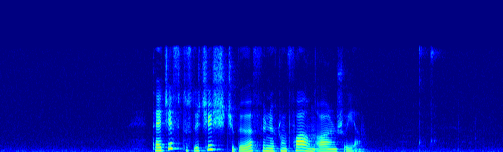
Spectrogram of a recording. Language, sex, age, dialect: Faroese, female, 36-60, Norðurstreymoy/Eysturoy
